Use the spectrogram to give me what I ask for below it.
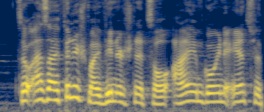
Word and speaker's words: Wiener Schnitzel: After a while, they dropped the Der and just kept the Wiener Schnitzel, obviously not pronouncing it Wiener Schnitzel as in German, but Wiener Schnitzel as in Wiener Schnitzel.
